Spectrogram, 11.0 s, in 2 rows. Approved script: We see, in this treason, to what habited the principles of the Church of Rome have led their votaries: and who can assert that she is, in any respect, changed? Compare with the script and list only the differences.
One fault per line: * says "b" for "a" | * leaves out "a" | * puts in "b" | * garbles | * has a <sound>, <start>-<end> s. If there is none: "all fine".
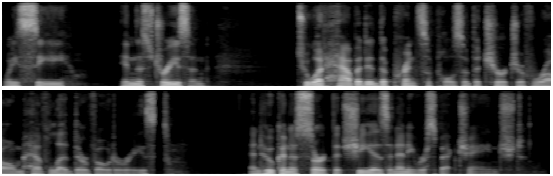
* has a dropout, 7.0-7.2 s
